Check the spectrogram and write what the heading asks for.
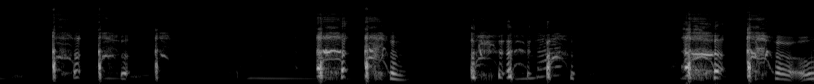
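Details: Person who says they still have a bad cough and cold again and feel very ill: repeated short, harsh cough bursts in clusters, about ten coughs, from a cough with a cold.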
